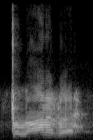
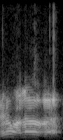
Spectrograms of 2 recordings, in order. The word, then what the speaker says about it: Villanova: team from Villanova, and he pronounced it Villanova. Oops. Like it was a ballet dancer. We had to have the phone from him and try to that's Villanova.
